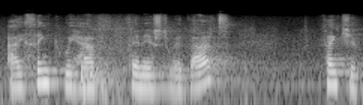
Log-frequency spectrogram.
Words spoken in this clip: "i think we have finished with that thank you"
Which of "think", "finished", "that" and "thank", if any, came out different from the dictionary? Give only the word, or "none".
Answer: none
